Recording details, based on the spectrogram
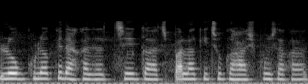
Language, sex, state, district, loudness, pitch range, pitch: Bengali, female, West Bengal, Paschim Medinipur, -19 LUFS, 235-255 Hz, 245 Hz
